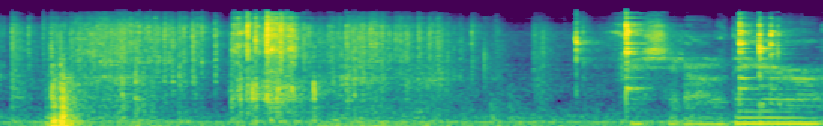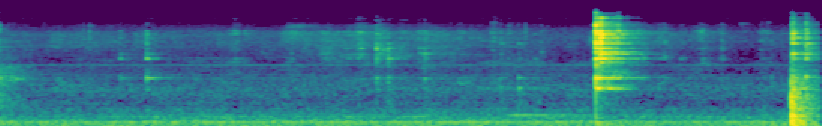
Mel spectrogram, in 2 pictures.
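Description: Clinks and knocks of a glass measuring cup holding cracked eggs, handled while a piece of eggshell is fished out of it. There is a loud knock about half a second in, scraping and clinking around the middle, and two sharp clinks near the end.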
